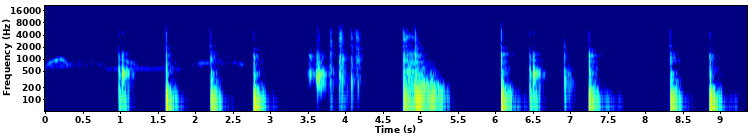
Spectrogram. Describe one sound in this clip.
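A basketball bounces repeatedly on a hard court.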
